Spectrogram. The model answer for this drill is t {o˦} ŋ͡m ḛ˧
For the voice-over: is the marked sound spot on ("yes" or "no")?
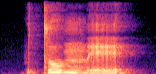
yes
